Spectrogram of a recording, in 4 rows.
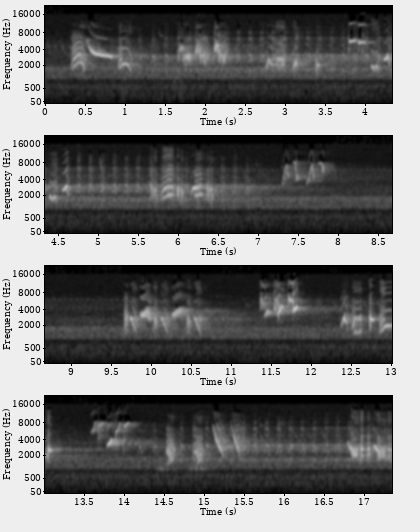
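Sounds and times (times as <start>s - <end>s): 
brown thrasher singing varied sweeping high notes: 0.0s - 17.3s.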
